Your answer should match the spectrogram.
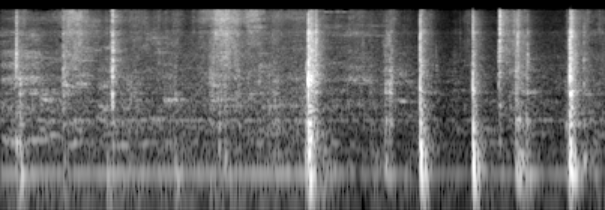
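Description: Hands kneading dumpling (duff) dough in a mixing bowl: a series of sharp knocks and thumps as the dough is pushed and turned and the bowl shifts, about five of them in the last two seconds.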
